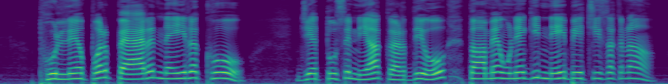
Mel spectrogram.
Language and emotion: Dogri, angry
